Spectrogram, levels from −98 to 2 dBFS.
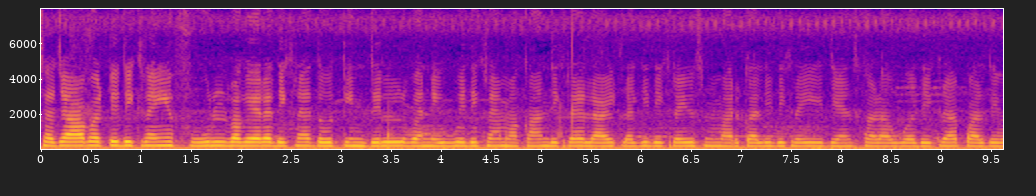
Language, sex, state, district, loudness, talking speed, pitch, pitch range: Hindi, female, Bihar, Jahanabad, -15 LUFS, 210 wpm, 200 Hz, 195-210 Hz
